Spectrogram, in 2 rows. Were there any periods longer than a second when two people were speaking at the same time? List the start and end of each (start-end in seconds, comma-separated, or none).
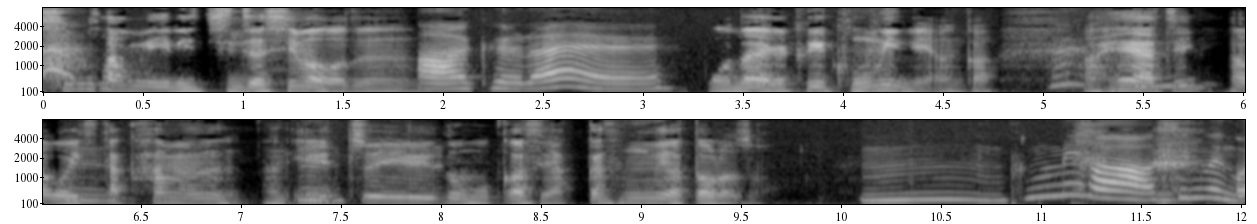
none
